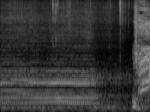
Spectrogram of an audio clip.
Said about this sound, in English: He leaps out of the way as a train breaks through the door, killing everyone.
